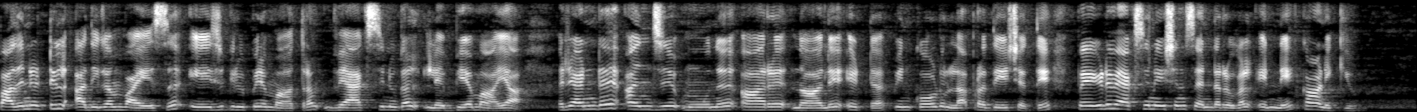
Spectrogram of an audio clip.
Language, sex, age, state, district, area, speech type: Malayalam, female, 18-30, Kerala, Thiruvananthapuram, rural, read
